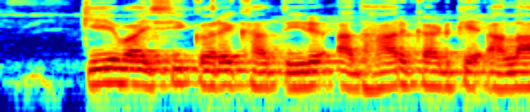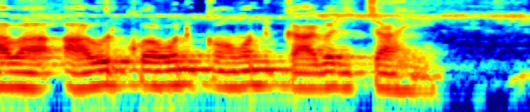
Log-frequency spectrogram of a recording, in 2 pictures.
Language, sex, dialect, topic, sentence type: Bhojpuri, male, Southern / Standard, banking, question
